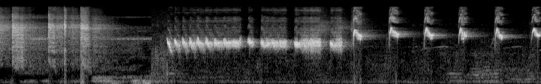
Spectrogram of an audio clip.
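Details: Caged white-rumped shama song meant to provoke rival birds: harsh buzzy notes, then a fast rattling trill, followed by a row of sharp high repeated whistles spaced about every third of a second.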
